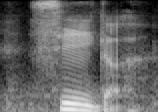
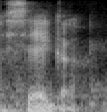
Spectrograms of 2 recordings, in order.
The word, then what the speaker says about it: Sega: the company insists that the company's name is pronounced sega not sega now we have adidas boston bombing in 2017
